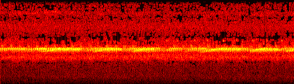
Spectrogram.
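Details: Insects trilling in a high continuous chorus with faint pulsing, their loudness rising and dipping in slow waves, with no other creatures heard.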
